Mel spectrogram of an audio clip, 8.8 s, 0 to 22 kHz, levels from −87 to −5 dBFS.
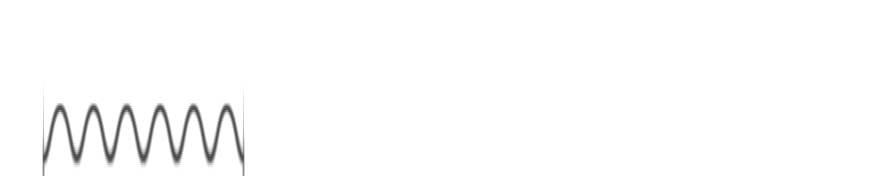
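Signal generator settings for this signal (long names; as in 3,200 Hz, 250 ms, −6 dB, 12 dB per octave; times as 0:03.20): siren wail 422–1,770 Hz 3 per second sine −29 dBFS 2.00 s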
